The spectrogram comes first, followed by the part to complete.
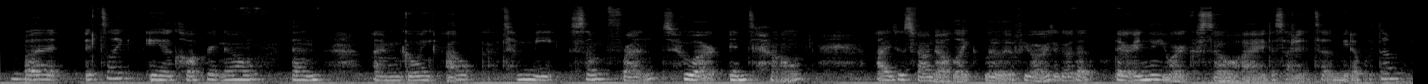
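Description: A woman talks fairly slowly while noticeable background noise carries on behind her. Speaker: student vlogger. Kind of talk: casual vlog chat. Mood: relaxed, chatty. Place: bathroom. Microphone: phone near.

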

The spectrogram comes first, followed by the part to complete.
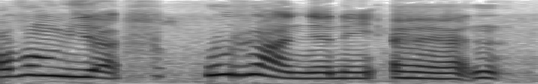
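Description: Recorded dry with no echo, a woman talks over light background noise. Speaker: vlogger. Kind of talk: casual vlog chat. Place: street. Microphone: phone near.

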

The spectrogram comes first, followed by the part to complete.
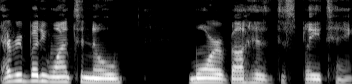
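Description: Against a quiet background, a man talks at a moderate pace with ordinary pitch variation in a dry sound with no echo. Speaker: reef hobby channel host. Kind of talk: casual vlog chat. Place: shop. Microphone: phone near.

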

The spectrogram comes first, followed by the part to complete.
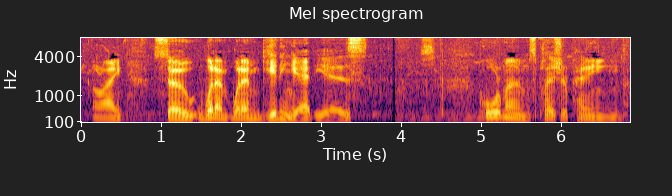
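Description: The speech goes at a very slow pace with lively intonation, recorded dry with no echo and light background noise. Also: man. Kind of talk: informal spiritual lecture. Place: garden. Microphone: phone near.

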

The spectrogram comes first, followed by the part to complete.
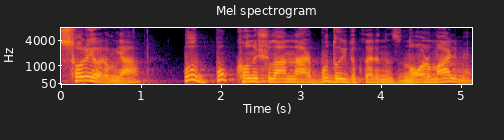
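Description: Lively intonation at a very slow pace, set against a quiet background. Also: man, fairly high pitch for a man. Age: 50s. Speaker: lawyer and politician; lawyer, politician. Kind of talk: TV political interview. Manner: animated. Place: studio. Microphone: lapel.

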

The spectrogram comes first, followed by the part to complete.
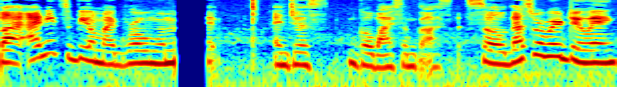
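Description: With lively intonation, a woman talks at a fairly quick pace over light background noise, the sound dry with no echo. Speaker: vlogger. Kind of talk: casual vlog chat.

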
